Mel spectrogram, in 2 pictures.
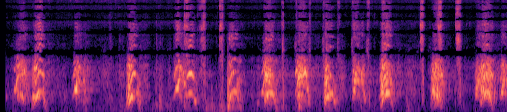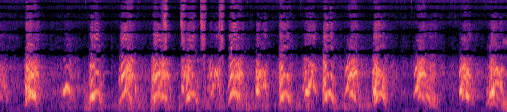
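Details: American Bully, a male offered for sale by a kennel, barking nonstop: hoarse, mid-pitched barks in a rapid run, roughly two each second, continuing for the whole stretch with little pause.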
